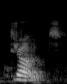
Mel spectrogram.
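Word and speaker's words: trente: ده لو هكتبها ترند، بس طبعا النطق بتاعها ترونت.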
